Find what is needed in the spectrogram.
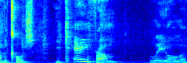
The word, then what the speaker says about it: Loyola: How do you say it? Loyola? – Loyola.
